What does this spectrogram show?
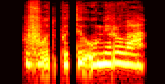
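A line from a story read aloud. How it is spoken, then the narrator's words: Whispering. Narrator (Russian): шептала Мэриголд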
